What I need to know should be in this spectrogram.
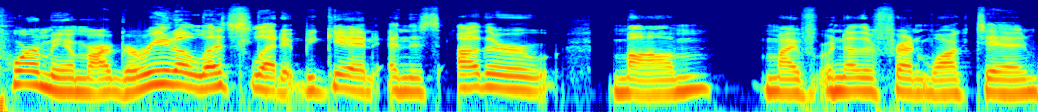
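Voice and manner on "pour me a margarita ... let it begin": ordinary delivery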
